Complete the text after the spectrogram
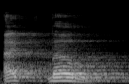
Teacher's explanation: را ساکن سے پہلے زبر ہے، را کو اپنے پر کرنا ہے جب وقف کریں گے تو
